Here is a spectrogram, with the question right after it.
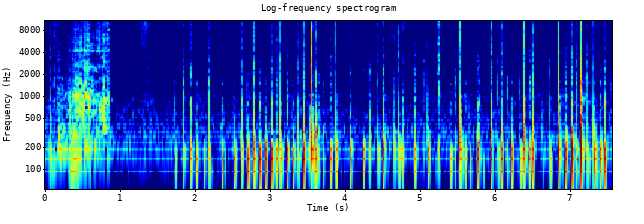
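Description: A hollow white printed cardboard yoga block box is held up and tapped quickly with the fingertips, like typing. A brief broad rustling scrape opens the clip, then about 31 short, dry, hollow taps follow in a fast, uneven patter with no ring.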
